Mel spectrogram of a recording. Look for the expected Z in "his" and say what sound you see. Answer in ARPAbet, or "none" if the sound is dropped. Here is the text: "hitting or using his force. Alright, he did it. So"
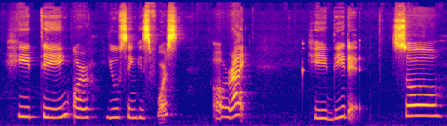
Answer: S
